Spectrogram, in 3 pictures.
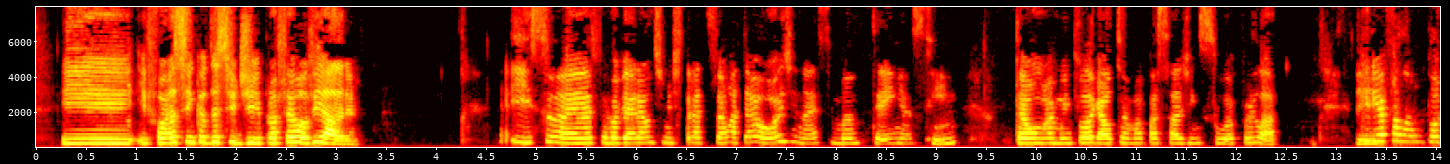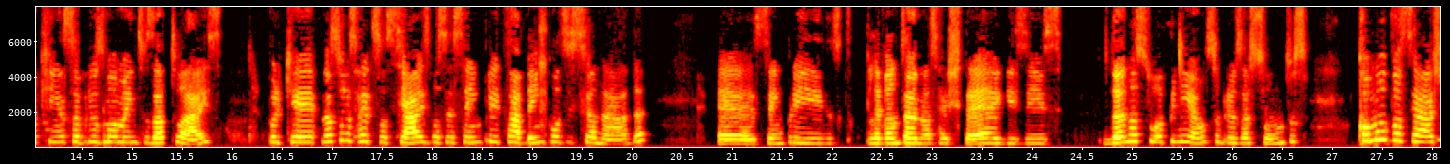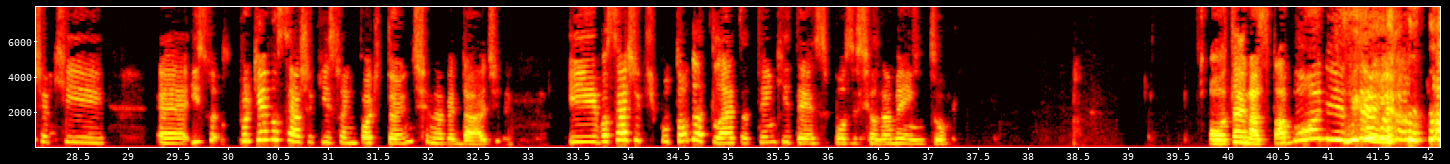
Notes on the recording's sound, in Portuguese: Rolou uma live no meu instagram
